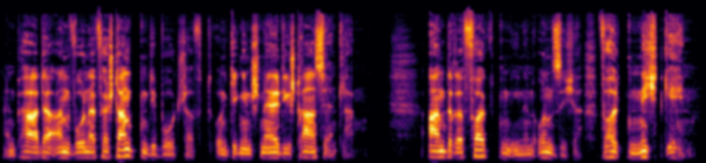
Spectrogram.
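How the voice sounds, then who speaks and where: A man's voice: low voice, normal speed, no echo, clean studio sound. A man reading a tense thriller as an audiobook narrator, with dramatic storytelling. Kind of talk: scripted narration.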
